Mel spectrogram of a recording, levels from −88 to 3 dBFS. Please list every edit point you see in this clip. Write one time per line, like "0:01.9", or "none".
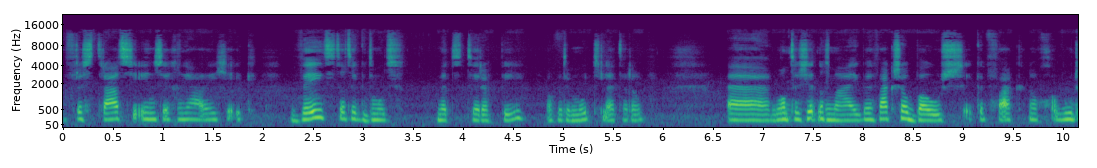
0:01.1
0:03.1
0:05.0
0:07.6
